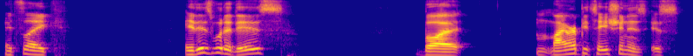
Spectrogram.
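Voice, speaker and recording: A man's voice: on the high side, takes it slowly. A man hosting a business vlog, talking casually to camera and repeating himself as he rambles. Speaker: host of a business channel.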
